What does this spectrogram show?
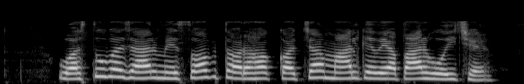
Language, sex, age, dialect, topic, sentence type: Maithili, female, 18-24, Eastern / Thethi, banking, statement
